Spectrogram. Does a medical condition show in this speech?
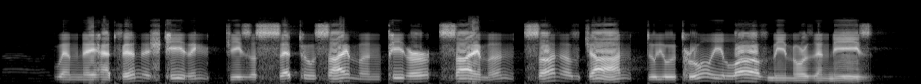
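Yes: cerebral palsy, through a speech-generating device; never knew what it was like to talk.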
